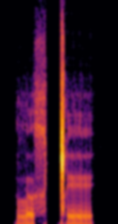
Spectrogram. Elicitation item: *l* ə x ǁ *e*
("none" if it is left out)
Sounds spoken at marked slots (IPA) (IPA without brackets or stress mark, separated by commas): l, e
